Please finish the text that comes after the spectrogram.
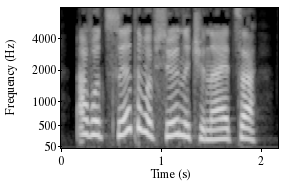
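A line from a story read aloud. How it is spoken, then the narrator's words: Snorted. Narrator (Russian): фыркнул замдекана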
